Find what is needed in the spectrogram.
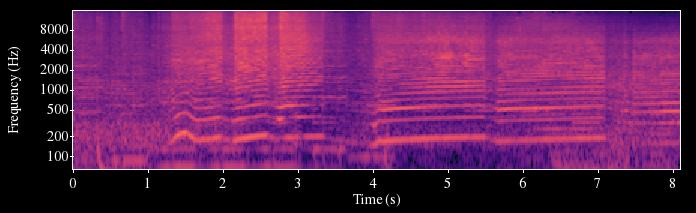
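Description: KTM 125 EXC's single-cylinder two-stroke engine revving up and down, then held at high revs in steady stretches. The note breaks off briefly twice, near the middle and about a second before the end.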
